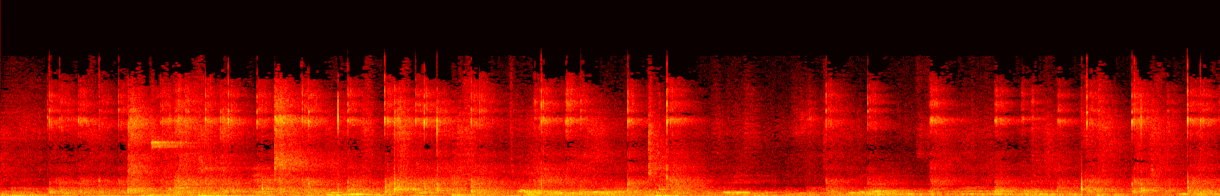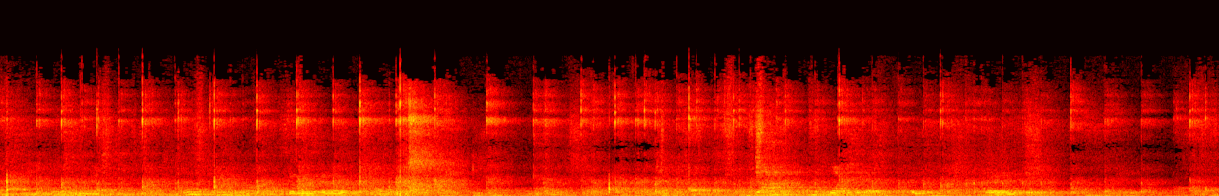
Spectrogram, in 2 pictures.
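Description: Men talk in the background of a large echoing hall.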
